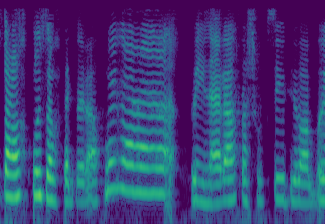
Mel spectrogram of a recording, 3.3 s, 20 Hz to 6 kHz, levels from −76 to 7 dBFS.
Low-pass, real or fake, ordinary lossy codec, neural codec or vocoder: 5.4 kHz; fake; MP3, 48 kbps; codec, 16 kHz in and 24 kHz out, 0.6 kbps, FireRedTTS-2 codec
